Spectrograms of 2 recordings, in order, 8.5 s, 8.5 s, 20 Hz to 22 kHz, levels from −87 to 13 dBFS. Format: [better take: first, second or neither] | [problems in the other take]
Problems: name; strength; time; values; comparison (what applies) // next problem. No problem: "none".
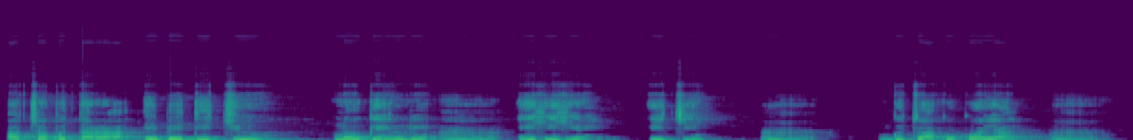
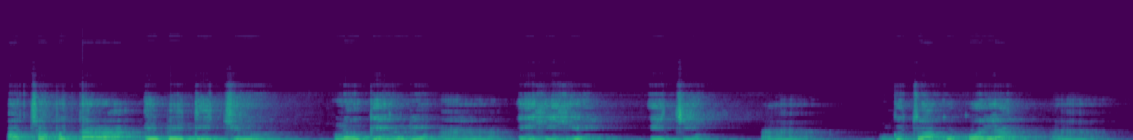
first | room echo; dies away in 0.7 s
